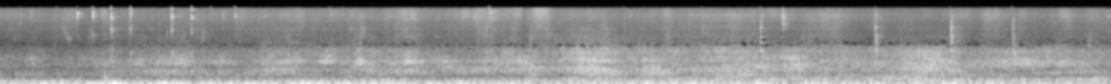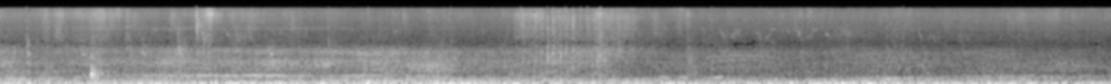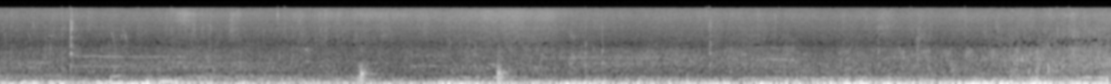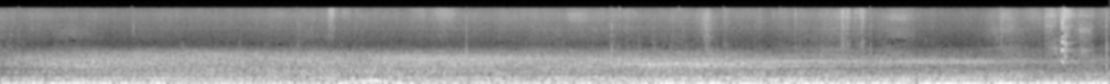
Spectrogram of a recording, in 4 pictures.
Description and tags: We record the sounds of some greenneck ducks, coots and other water birds in the "Aigüat". We could hear the airplanes and the roosters of our village.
